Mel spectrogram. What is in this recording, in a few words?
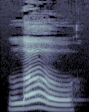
"low", English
